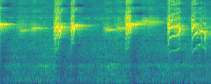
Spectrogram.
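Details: Brown-throated sunbird song, used to prompt quiet sunbirds: thin, high chirps and short trills in separate bursts, with a steady faint high tone between.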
